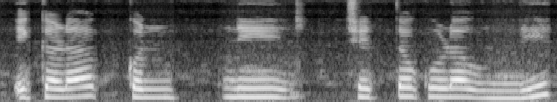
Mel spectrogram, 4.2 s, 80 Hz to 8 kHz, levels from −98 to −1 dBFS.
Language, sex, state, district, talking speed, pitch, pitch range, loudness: Telugu, female, Telangana, Mahabubabad, 70 wpm, 245 Hz, 230-250 Hz, -15 LUFS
